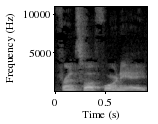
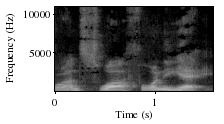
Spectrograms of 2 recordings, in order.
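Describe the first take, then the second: First: The name is said with English pronunciation. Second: The name is said with French pronunciation.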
